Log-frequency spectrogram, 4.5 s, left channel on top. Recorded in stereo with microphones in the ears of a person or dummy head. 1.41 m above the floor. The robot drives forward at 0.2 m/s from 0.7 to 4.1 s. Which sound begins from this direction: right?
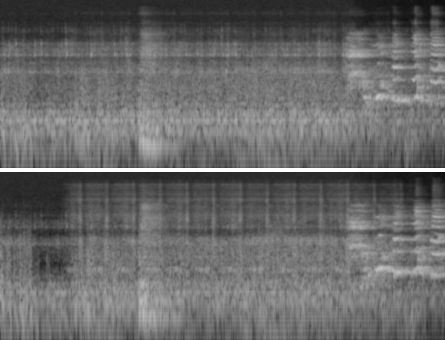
A snare drum, at 1.4 s.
